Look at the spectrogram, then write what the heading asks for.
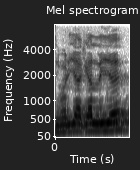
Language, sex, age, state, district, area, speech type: Maithili, male, 18-30, Bihar, Samastipur, rural, spontaneous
